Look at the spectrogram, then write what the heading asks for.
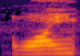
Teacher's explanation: غائن اور خا کا مخرج سیم ہے. غائن اور خا میں فرق یہ ہے کہ غائن میں کھردری آواز نہیں آتی, خا میں کھردری آواز آتی ہے.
